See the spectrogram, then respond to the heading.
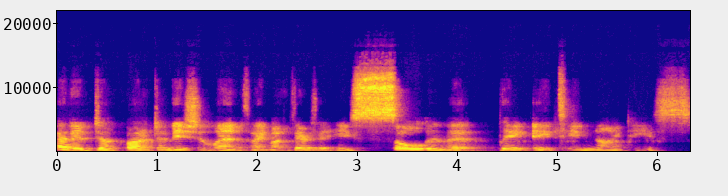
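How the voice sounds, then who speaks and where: A plain, everyday voice from a woman, fairly low in pitch, fairly slow, with fairly even intonation. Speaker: family history interviewer. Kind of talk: interview questions.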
